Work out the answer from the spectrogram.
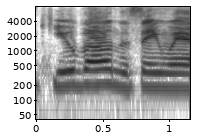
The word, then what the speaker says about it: Cubone: just i was pronouncing cubone the same way i was pronouncing zubat like zubit so it came out cuban oh no a cuban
